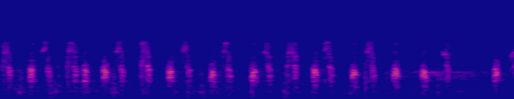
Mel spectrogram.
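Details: In the mountains, partridges utter brisk, husky chuck notes, some doubled, in an uneven continuous stream over a quiet background.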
